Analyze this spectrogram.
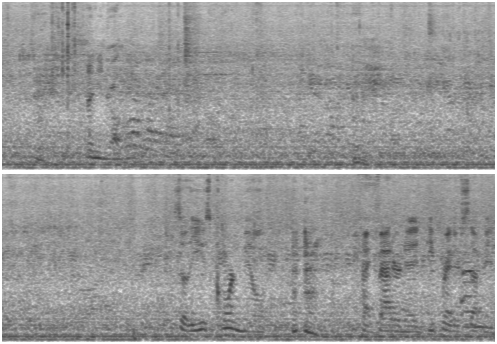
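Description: A man talks close by in a calm voice.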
